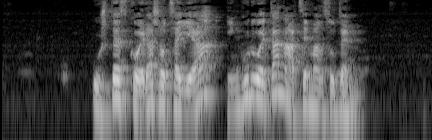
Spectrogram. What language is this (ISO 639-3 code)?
eus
